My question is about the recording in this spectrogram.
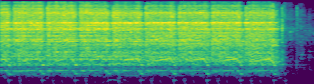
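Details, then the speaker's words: Gravely tractor with a cleaned carb, spark plug and points and a shot of carb cleaner; it previously ran only on full choke. Steady cranking chug around three beats a second, a few sputters that never catch, then winding down. Owner suspects carburetor issues. "Now just why won't it start is the question. Let's see. Close, guys, close. That's the closest we've been yet."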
